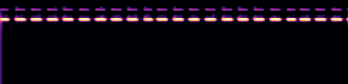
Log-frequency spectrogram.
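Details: Close chirping of two crickets, shrill short pulses spaced slightly wider here, a little over three per second, metronome-like and uniform, with a clean silent background.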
